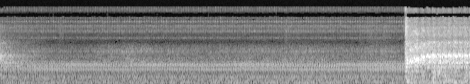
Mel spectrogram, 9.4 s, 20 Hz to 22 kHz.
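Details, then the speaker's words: Nissan 300ZX Z31 after fuel tank, fuel pump and new battery, turning the key: starter turns engine over evenly, about three turns a second for eight seconds, never fires; cranks but no start, cause unknown, also an unidentified noise with key in run. "all right see tell it cranked but it did not start we'll have to do some investigating"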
